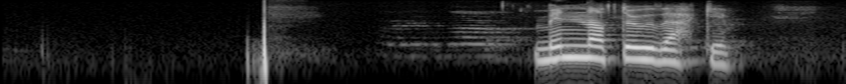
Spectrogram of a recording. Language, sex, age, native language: Icelandic, female, 10, Icelandic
